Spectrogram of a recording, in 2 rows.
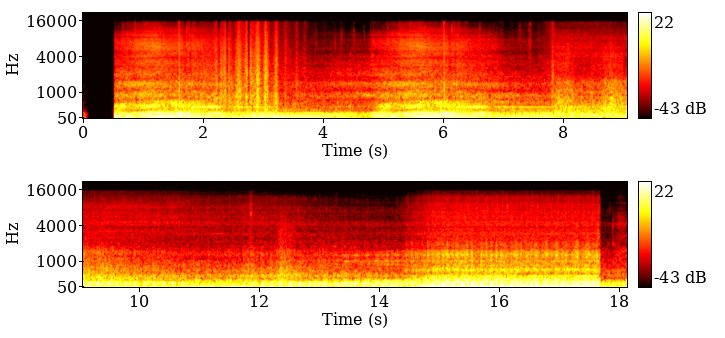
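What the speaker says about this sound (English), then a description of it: "This Coyote engine really likes to rev." Ford Coyote V8 in a custom performance car revving in an engine bay, a loud throaty idle rising into repeated sharp revs and settling back, with a strong burst of throttle near the end.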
